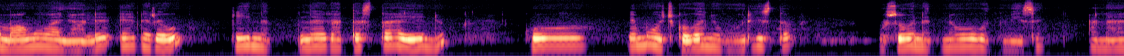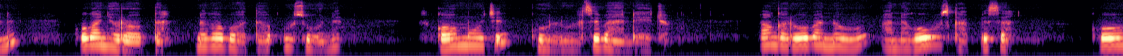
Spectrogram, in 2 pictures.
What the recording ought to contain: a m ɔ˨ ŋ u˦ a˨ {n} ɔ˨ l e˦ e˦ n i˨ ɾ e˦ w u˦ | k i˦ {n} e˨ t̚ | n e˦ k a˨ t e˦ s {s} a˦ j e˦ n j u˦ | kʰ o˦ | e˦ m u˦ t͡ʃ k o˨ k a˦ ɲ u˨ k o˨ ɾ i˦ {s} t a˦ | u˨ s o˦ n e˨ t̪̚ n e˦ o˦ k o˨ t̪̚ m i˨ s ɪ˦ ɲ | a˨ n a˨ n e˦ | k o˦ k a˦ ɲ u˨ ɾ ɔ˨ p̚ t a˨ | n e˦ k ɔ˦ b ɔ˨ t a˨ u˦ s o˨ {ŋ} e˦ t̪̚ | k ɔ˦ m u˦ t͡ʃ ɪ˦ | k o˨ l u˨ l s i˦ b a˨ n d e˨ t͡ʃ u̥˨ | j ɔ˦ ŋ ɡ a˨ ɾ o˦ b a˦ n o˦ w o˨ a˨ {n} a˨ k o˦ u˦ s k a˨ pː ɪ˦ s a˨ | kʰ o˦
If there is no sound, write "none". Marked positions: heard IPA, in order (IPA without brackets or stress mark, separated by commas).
ɲ, n, t, s, n, n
